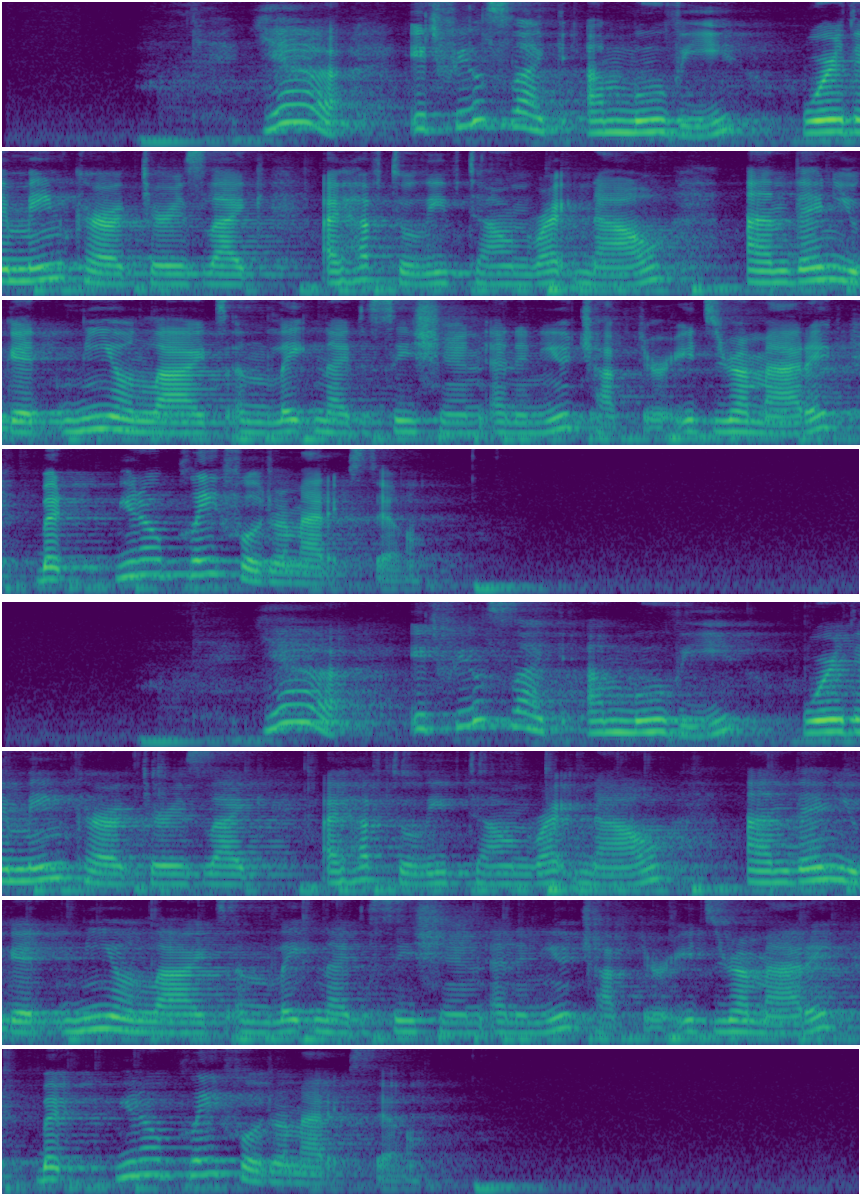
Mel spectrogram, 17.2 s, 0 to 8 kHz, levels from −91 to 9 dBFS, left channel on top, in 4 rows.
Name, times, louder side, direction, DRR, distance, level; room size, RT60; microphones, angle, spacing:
voice 1, 0.9-3.7 4.0-15.0, left 2 dB, 70° left, 12 dB, 2.1 m, -26 dB
Typing, 2.7-15.1, equal, 50° right, 7.3 m, -44 dB
25.5 x 22.5 x 9.2 m, 0.97 s
head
